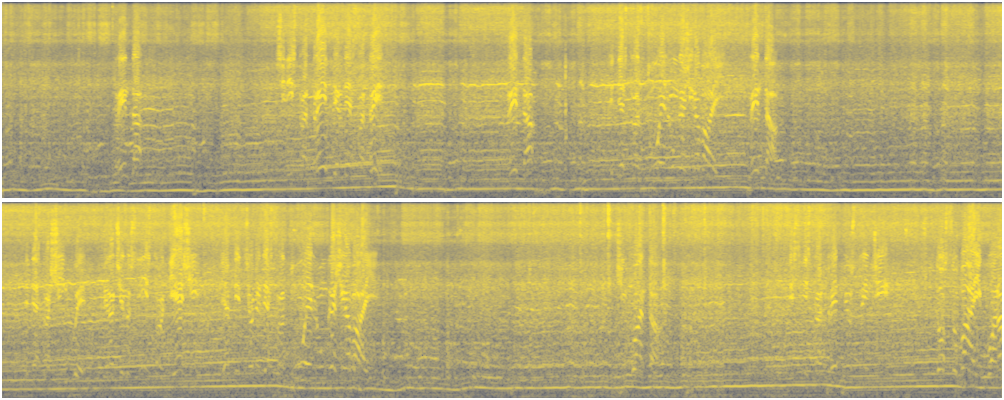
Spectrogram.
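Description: Rally car engine heard from inside the cockpit, driven hard: its note repeatedly climbs, then drops back as the driver shifts and brakes for the next corner.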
